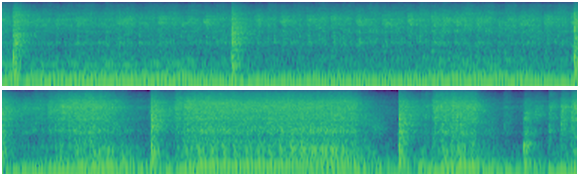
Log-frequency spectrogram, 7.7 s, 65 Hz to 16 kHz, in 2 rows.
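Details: Abandoned 1956 Chevy V8 with high-stall automatic, first run: uneven loping idle with occasional sharp pops, sounds like a cylinder missing; cause not confirmed.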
